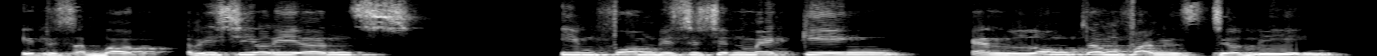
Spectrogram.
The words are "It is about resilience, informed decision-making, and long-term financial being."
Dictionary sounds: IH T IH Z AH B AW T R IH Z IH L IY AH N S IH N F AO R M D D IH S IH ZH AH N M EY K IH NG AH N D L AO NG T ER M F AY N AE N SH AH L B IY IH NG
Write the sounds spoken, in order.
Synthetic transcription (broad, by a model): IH T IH S AH B AW T R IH S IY L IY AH N S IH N F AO R M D D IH S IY S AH N M EY K IH NG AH N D L AO NG T ER M F AY N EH N S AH L B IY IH NG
